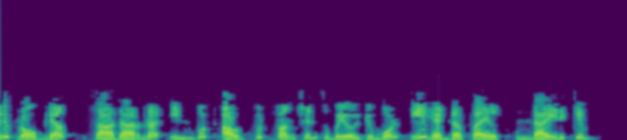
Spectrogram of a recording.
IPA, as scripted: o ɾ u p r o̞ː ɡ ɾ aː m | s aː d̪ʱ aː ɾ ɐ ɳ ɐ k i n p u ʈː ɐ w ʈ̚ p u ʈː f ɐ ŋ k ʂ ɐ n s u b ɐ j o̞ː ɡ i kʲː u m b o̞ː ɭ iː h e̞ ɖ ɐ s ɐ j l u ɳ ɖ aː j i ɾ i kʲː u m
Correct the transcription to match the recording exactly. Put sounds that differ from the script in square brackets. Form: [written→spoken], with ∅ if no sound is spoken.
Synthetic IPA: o ɾ u p r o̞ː ɡ ɾ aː m | s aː d̪ʱ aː ɾ ɐ ɳ ɐ [k→∅] i n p u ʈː ɐ w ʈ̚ p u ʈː f ɐ ŋ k ʂ ɐ n s u b ɐ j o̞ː ɡ i kʲː u m b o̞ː ɭ iː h e̞ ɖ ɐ [s→f] ɐ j l u ɳ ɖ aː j i ɾ i kʲː u m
